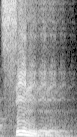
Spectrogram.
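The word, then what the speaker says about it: سين: তো জীবের আগা আর মদের গোড়া আর এরপর সিন সিন পাতলা এই যে তিন আলিফ টান সিন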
